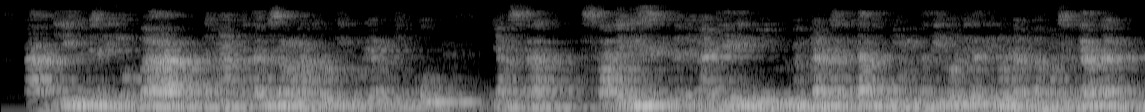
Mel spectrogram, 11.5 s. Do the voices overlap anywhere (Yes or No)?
Yes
